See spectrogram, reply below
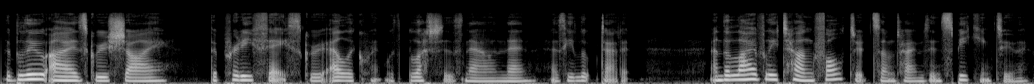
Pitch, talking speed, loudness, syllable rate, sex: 180 Hz, 175 wpm, -19 LUFS, 4.9 syllables/s, female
